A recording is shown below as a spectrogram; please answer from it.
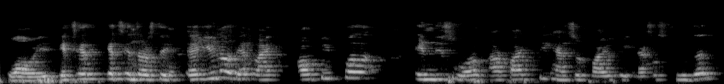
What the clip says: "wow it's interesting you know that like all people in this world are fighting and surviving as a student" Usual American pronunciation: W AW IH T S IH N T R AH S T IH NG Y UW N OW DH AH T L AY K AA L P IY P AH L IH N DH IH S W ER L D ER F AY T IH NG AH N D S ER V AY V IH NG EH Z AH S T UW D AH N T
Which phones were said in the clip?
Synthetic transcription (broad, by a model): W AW IH T S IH N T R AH S T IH NG Y UW N OW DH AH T L AY K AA W P IY P AH L IH N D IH S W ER L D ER F AY T IH NG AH N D S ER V AY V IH NG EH S AH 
